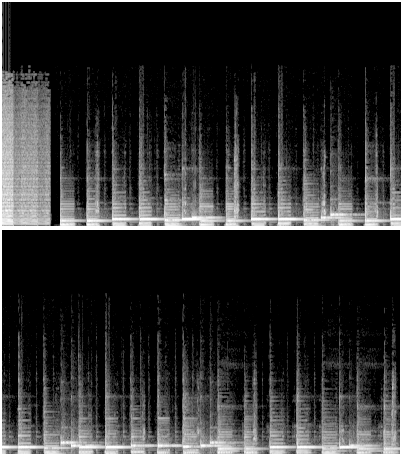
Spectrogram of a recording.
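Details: Bright tinkling music plays throughout, with a bouncy, repeated melody of plucked, bell-like notes and no animal sounds.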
